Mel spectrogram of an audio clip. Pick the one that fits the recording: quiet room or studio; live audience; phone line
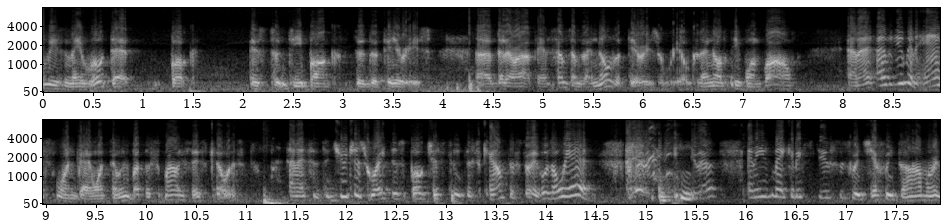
phone line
